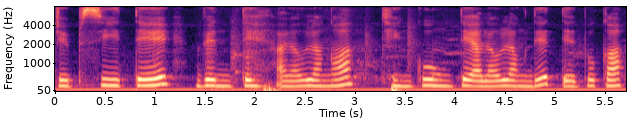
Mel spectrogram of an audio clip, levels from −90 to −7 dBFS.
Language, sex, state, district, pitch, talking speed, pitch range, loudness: Mizo, female, Mizoram, Aizawl, 205 Hz, 180 wpm, 195-215 Hz, -16 LUFS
